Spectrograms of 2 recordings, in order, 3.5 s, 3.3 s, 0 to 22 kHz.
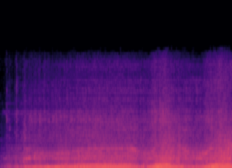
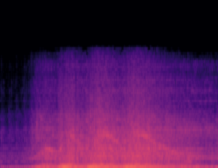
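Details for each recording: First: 1973 Kawasaki Z1 900 with new 4-into-4 exhaust, warming up on enricher after jet changes: blips up and falls back, with a small sharp pop as the throttle first cracks; lean off idle, which should not happen. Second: 1973 Kawasaki Z1 900 with newly fitted 4-into-4 exhaust and jetting being tweaked, enricher just switched fully off, cold-blooded bike; crisp rev climbing and settling smoothly, all cylinders pulling evenly with a clean exhaust note; runs healthy.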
